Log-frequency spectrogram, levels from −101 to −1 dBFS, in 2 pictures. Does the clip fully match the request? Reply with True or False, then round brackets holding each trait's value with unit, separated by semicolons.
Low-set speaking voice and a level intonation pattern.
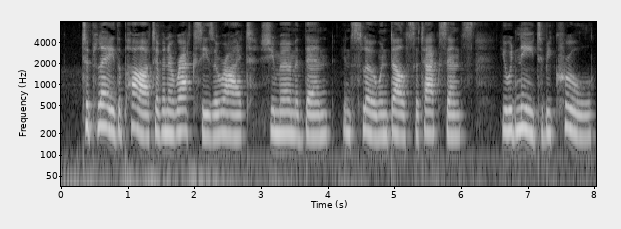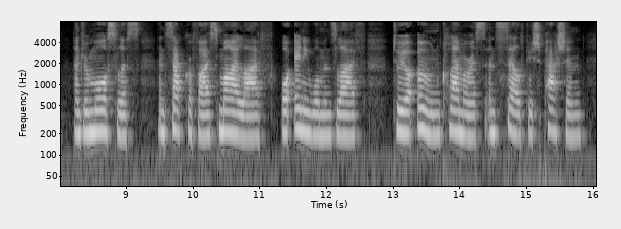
False (200 Hz; 2.1 semitones)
